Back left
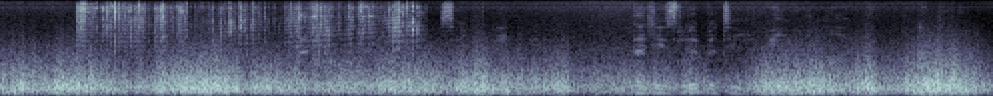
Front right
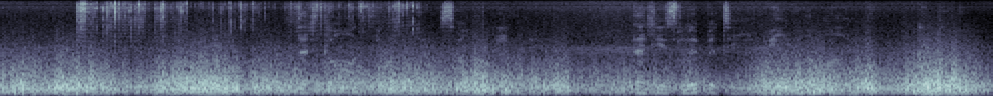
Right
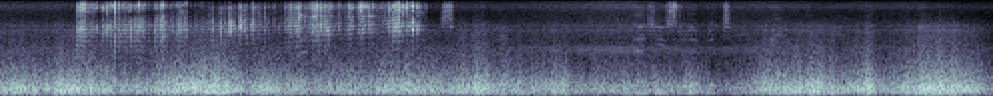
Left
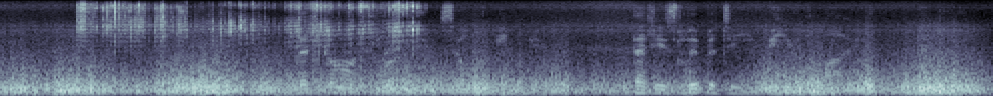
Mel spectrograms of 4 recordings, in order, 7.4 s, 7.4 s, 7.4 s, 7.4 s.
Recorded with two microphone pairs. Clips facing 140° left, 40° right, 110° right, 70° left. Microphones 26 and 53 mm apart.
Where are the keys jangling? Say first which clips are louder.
Back left 1 dB, even; 165° right; by 3.2 s 125° left.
